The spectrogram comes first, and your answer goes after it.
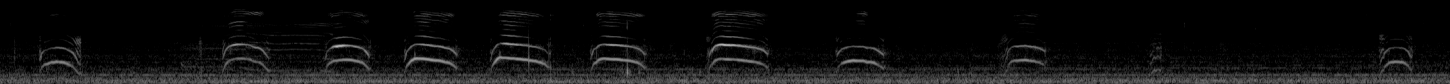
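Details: A black Scottish Fold kitten gives high, arching meows again and again, calling for its mother.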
